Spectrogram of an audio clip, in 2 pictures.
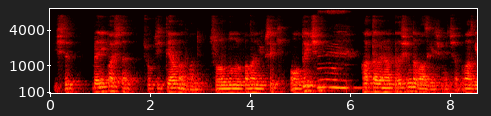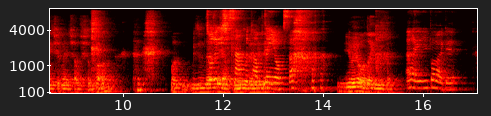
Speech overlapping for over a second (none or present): present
